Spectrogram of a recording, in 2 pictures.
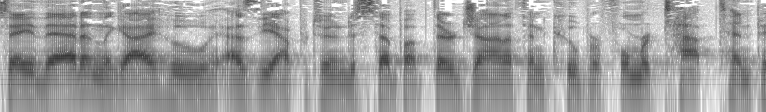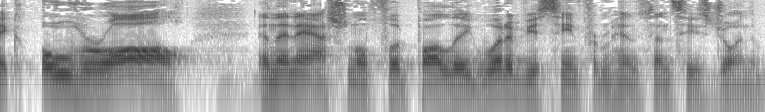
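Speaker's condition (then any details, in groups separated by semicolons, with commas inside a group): No condition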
